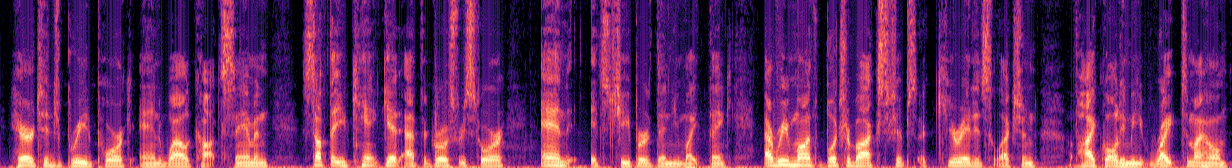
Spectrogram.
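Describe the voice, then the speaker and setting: A man's voice: mid-range voice, moderate pace, dry recording. Dry-miked male podcast host. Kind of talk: casual banter and host-read ad.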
